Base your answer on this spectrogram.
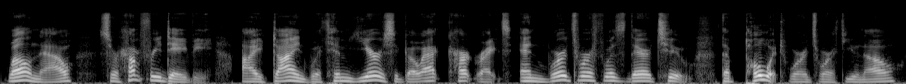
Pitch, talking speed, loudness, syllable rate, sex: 145 Hz, 145 wpm, -20 LUFS, 3.9 syllables/s, male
